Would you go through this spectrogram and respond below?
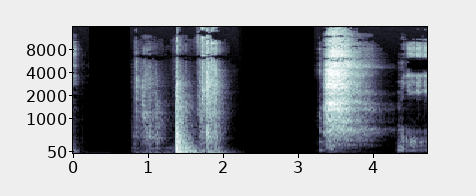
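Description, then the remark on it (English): A door shuts with a single heavy thud, preceded by a soft shuffle and followed by a long, breathy sigh amid otherwise quiet. “And the stinking door is...”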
